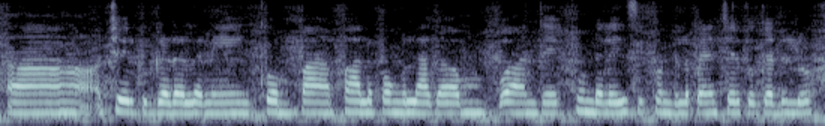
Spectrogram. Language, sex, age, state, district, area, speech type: Telugu, female, 18-30, Andhra Pradesh, N T Rama Rao, urban, spontaneous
